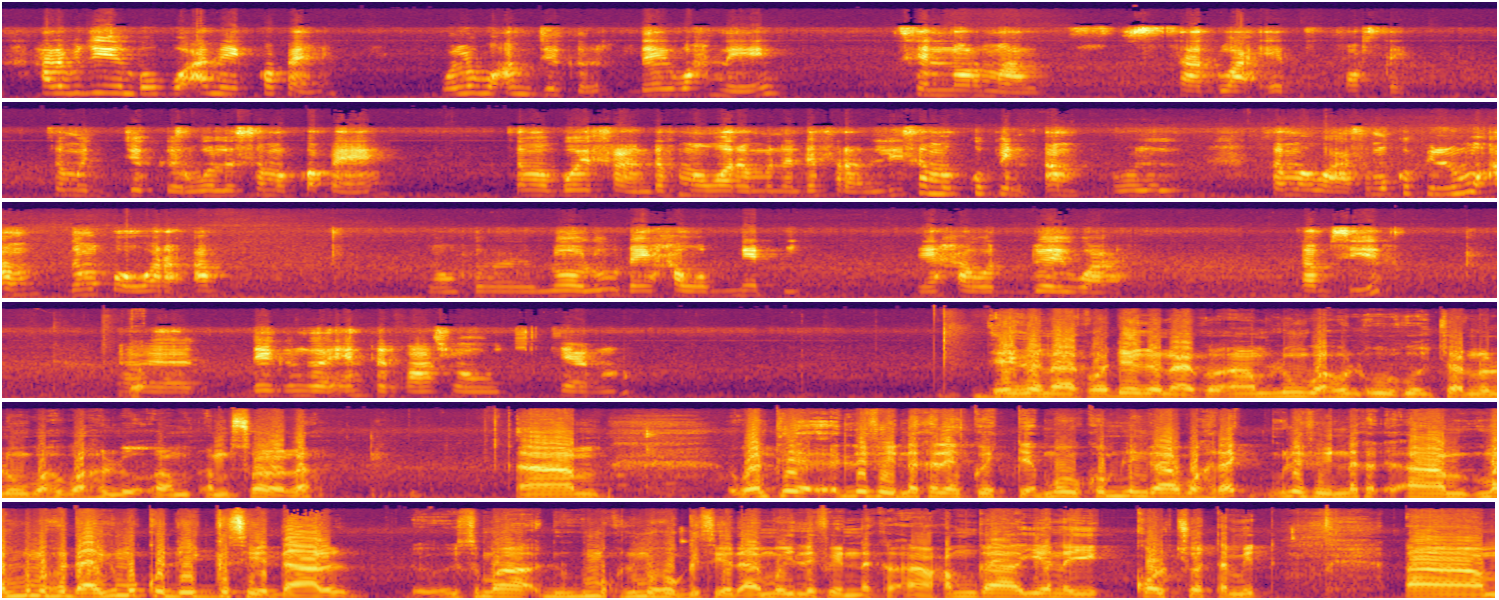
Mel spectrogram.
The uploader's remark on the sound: Location of interviewees : Senegal. Our sincere apologies for the background noise.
